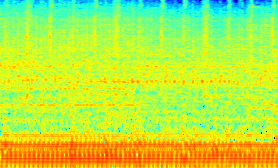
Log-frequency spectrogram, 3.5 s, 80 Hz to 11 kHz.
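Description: A BMW R1300GS motorcycle idles loudly and steadily up close with a constant low engine rumble while its ride height is raised. There is no talking.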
